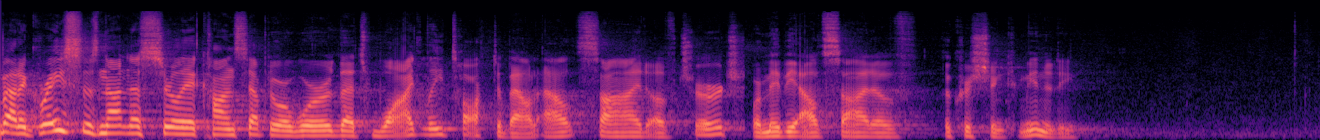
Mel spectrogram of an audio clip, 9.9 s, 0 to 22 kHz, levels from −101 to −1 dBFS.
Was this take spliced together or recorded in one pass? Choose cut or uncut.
cut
